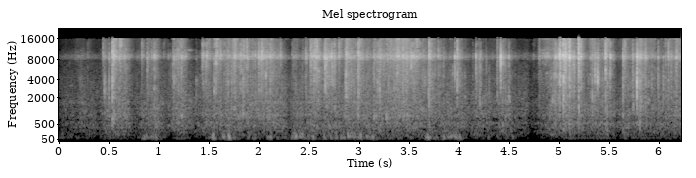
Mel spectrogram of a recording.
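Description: Clear plastic jewellery packets crinkling and rustling as they are handled, in irregular crackles, with a louder burst about five seconds in.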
